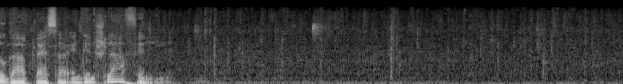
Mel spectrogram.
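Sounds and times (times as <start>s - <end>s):
steady rain pouring in a dense even hiss: 0.0s - 6.2s
speech: 0.1s - 1.8s.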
